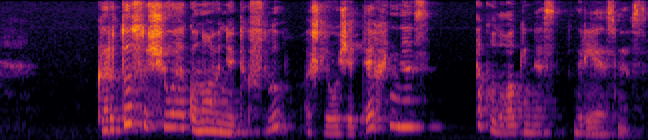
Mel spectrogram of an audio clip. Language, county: Lithuanian, Vilnius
